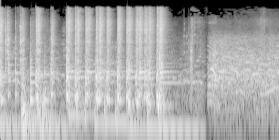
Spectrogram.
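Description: A drumline beats snare and bass drums loudly.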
